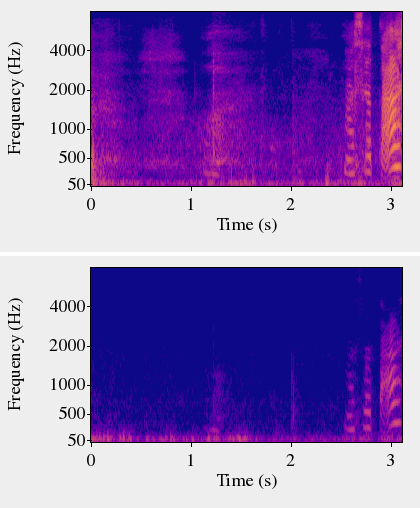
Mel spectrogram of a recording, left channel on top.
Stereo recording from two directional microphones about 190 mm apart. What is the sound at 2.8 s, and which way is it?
Speech, 5° left (ahead or behind).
